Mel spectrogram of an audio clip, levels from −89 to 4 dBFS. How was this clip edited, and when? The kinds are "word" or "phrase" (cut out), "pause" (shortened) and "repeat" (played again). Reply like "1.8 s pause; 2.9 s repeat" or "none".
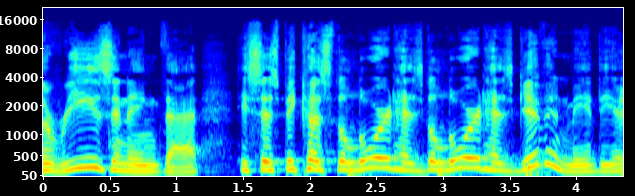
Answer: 0.9 s word; 2.9 s repeat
